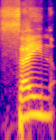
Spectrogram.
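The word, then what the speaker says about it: Sané: It said sane offered Sain's been offered a rumoredly been offered a four years.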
